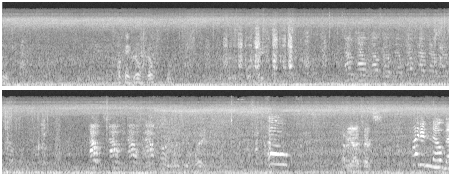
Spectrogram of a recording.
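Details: Shelter dogs playing at daycare, giving a long series of high, wavering whines and yelps, some bending up and down in pitch, with a few sharper yips near the end over a constant low background hum.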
